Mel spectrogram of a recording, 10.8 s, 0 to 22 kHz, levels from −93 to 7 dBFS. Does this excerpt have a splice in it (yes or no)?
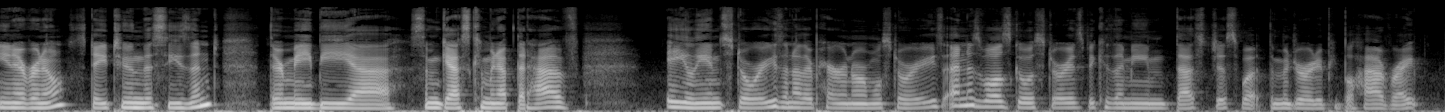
no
